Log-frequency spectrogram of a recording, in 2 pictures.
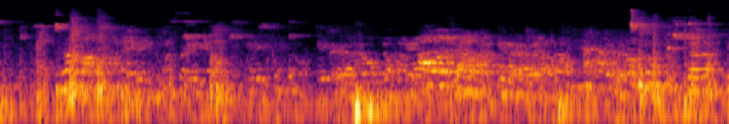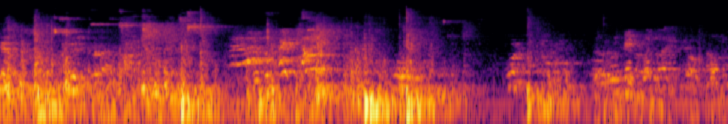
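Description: Shoes squeak on a hard indoor court.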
